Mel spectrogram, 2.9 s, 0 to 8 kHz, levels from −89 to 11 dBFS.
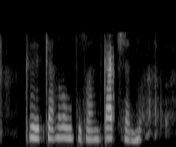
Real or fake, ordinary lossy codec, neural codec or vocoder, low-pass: fake; AAC, 16 kbps; codec, 16 kHz in and 24 kHz out, 0.4 kbps, LongCat-Audio-Codec, four codebook decoder; 7.2 kHz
